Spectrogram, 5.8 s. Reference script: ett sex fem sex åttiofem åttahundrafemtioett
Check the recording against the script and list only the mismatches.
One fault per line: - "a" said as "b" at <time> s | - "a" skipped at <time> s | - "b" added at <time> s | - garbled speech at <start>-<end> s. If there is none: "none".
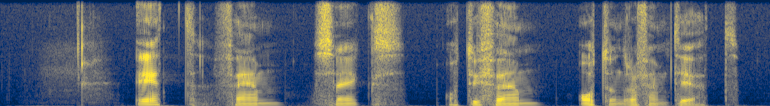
- "sex" skipped at 1.5 s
